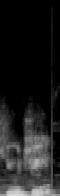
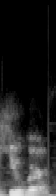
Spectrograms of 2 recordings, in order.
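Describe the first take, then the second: First: The name is said unlike its spelling. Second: The name is said the way it looks. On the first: The speaker calls it right. "but it's actually pronounced Huger" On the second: The speaker calls it wrong. "or Huger"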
